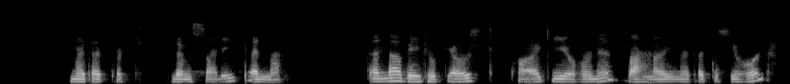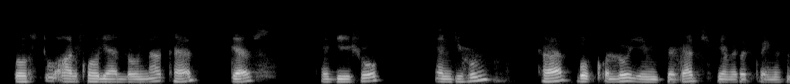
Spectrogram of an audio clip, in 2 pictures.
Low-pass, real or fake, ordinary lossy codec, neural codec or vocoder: 7.2 kHz; fake; Opus, 32 kbps; codec, 44.1 kHz, 2.6 kbps, DAC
